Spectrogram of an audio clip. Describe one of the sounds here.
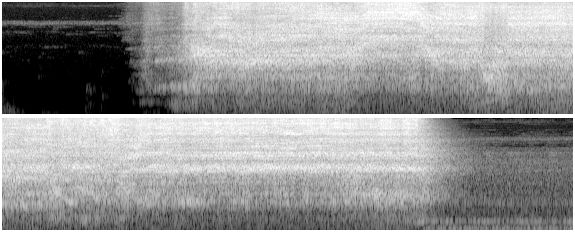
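Compressed air hisses loudly from an air hose, then cuts off.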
